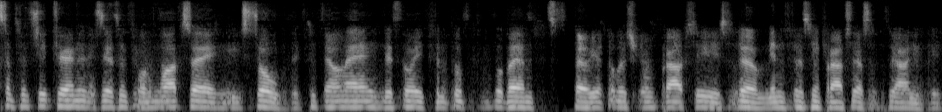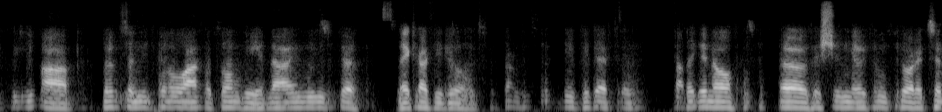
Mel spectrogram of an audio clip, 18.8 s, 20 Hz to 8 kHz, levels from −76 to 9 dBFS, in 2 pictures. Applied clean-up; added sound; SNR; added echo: neural mask model DeepFilterNet 3.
